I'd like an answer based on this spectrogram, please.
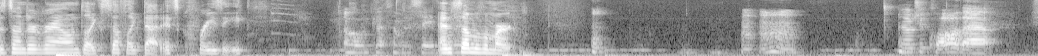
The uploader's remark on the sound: We apologize for a lot of loud noises, as the mic is being passed around. Our normal set up had to be temporarily moved due to some issues we talk about in the episode.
